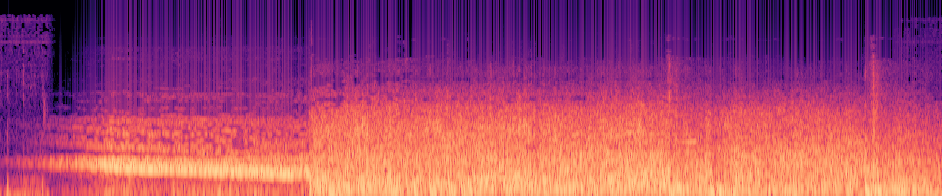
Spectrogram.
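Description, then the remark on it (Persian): A falling, high-pitched whistle of an incoming missile fired from Gaza ends in a sudden, loud explosion near Ben Gurion Airport in Tel Aviv, Israel, followed by a heavy rumbling roar that lingers for several seconds. “به دنبال ادامه حملات موشکی از سمت غزه به اسرائیل، ظهر روز دوشنبه صدای آژیر در مناطق مختلفی از شهر تل آویو به گوش رسید و ویدیوهایی در شبکه‌های اجتماعی از انفجار دست کم یک موشک در اطراف فرودگاه بن گوریون این شهر منتشر شد.”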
